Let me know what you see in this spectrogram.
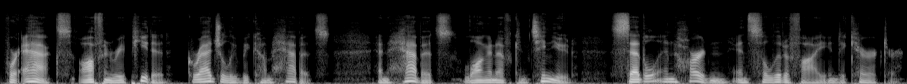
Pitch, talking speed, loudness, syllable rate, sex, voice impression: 95 Hz, 125 wpm, -21 LUFS, 4.9 syllables/s, male, very masculine, very adult-like, middle-aged, thick, tensed, slightly powerful, bright, slightly soft, slightly muffled, fluent, cool, intellectual, slightly refreshing, sincere, calm, mature, friendly, very reassuring, elegant, slightly sweet, slightly lively, very kind, slightly modest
